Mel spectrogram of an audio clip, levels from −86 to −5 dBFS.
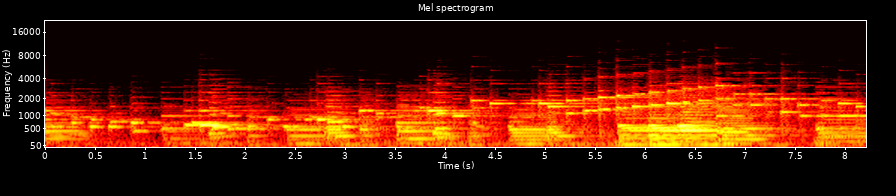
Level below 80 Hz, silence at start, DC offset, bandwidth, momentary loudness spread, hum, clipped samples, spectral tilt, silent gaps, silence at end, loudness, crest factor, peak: -40 dBFS; 0 s; under 0.1%; 7.4 kHz; 13 LU; none; under 0.1%; -7 dB/octave; none; 0 s; -24 LUFS; 20 dB; -4 dBFS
